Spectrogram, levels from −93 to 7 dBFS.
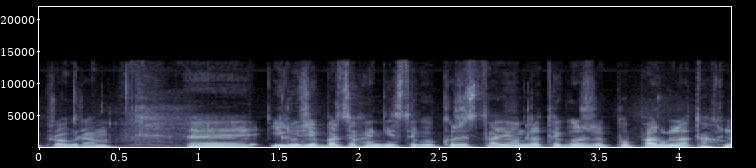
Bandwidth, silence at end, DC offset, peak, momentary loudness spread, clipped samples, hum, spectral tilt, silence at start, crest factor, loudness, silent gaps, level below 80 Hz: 13.5 kHz; 0 s; under 0.1%; -6 dBFS; 9 LU; under 0.1%; none; -7 dB/octave; 0.05 s; 16 dB; -21 LUFS; none; -60 dBFS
